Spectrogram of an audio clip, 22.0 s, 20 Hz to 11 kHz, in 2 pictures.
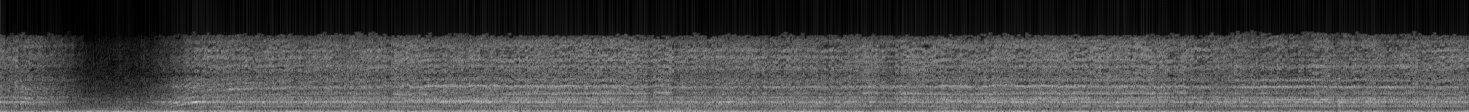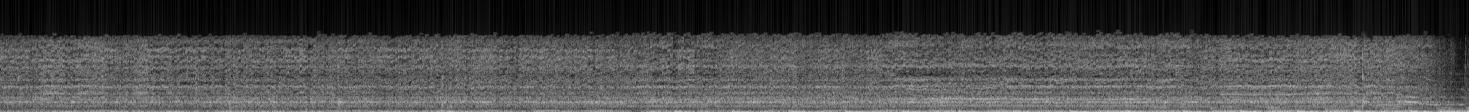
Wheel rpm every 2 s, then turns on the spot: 50, 160, 160, 160, 160, 170, 170, 160, 170, 160, 120.
none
